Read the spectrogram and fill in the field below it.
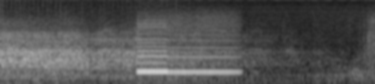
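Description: A group of men sing a short held note.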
